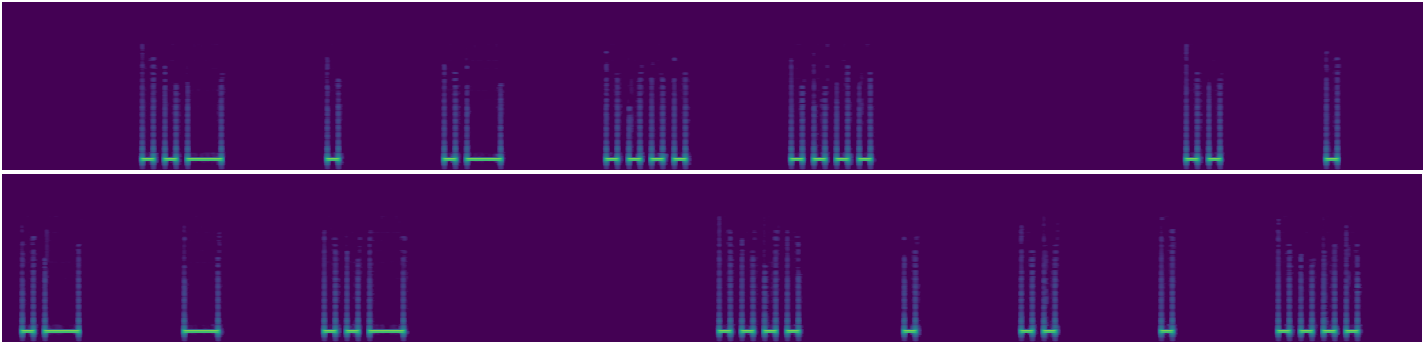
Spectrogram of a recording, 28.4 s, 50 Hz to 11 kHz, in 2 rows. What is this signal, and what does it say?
Morse code, heard as a keyed tone, about 10 wpm, spaced as for 6 wpm, 800 Hz. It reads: UEAHH IEATU HEIEH
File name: LEZIONI / 2 UHDN / 2 UH ws 10wpm 2029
